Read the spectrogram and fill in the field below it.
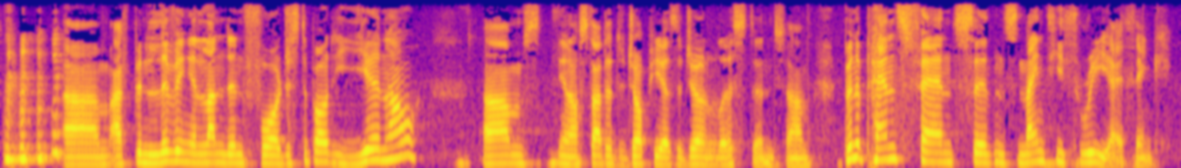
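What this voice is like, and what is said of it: German accent, not British. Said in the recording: “I do not sound very British. That's because I was born in Germany”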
